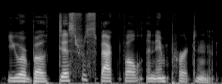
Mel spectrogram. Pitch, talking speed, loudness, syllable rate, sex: 145 Hz, 160 wpm, -20 LUFS, 6.2 syllables/s, female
